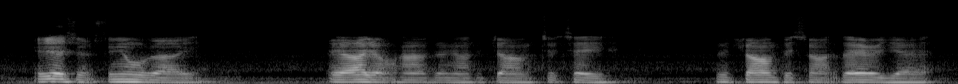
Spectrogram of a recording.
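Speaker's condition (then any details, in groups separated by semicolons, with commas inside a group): Tongue cancer surgery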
